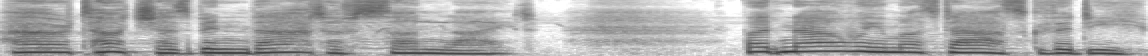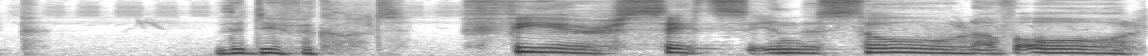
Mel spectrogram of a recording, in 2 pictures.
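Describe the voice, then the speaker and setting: A woman voicing a solemn, tender, mystical nature priestess in a video game, speaking in a ceremonial, poetic, often breathy manner. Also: fairly low pitch, slow. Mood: grave. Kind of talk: video game character acting.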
